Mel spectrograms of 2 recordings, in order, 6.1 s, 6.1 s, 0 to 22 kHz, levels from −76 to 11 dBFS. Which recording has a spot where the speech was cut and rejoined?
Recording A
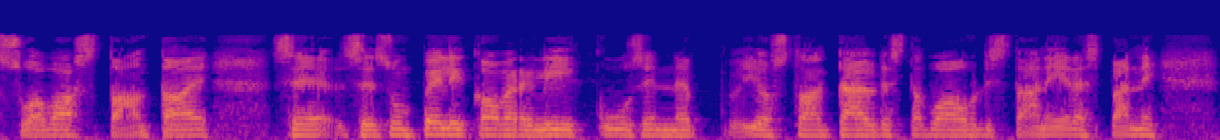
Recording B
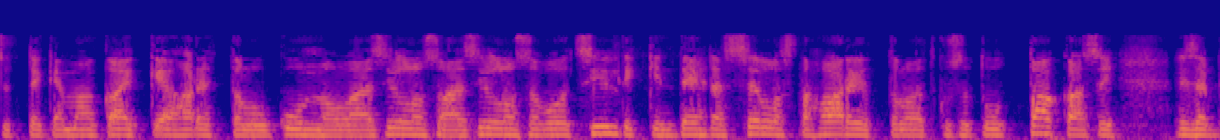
B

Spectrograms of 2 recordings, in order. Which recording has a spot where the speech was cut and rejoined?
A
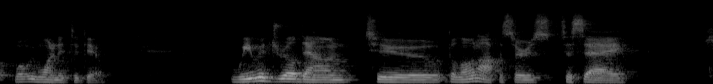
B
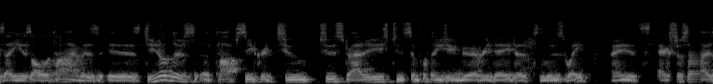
B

